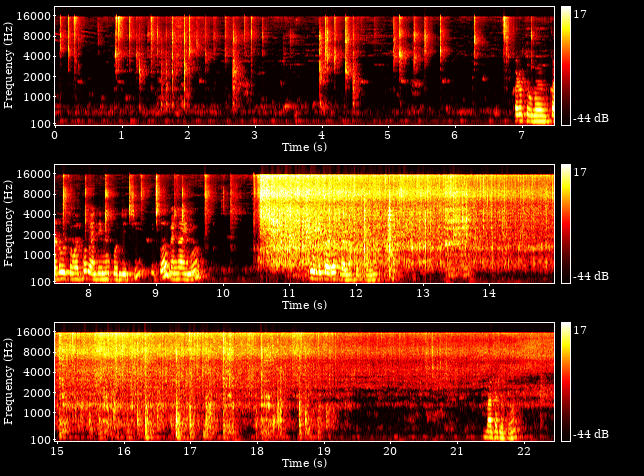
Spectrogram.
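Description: Tempering seeds crackling in hot oil in an aluminium kadai, with scattered sharp pops. About ten seconds in, sliced shallots, garlic and curry leaves hit the oil with a sudden loud sizzle. The sizzle slowly dies down as they are stirred and sautéed.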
